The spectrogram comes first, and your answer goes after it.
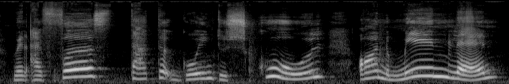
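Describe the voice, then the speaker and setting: An actress with a Singaporean accent, playing a young woman who fondly recalls her island village childhood, gently telling her story and asking the listener questions. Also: sits high, full character voice. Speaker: actor in a monologue. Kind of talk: theatrical storytelling monologue to the audience.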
